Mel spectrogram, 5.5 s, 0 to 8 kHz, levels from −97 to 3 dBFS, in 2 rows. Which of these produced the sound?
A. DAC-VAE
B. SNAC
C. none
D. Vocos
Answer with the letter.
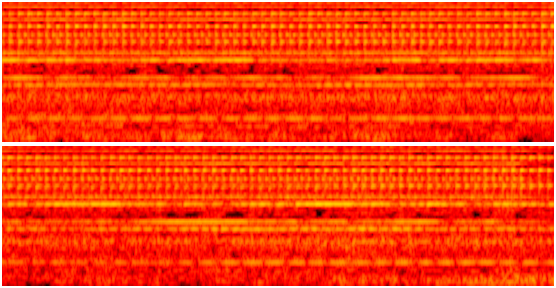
C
